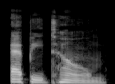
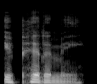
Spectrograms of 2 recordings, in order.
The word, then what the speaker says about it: epitome: catch 22 next is epitome and this noun has four syllables and the stress is on that second syllable epitome this is a word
